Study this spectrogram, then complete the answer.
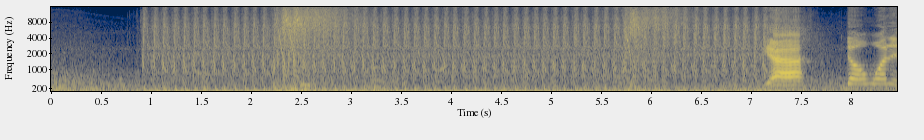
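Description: Rapid weapon fire chatters in a fast stream.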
